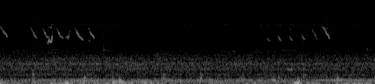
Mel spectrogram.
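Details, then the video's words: Chicken chicks about three weeks old peep in two bursts of sharp, high, falling chirps separated by a quiet gap, with low rumbling noise and a faint hum behind them. "Chicks Chirping Sounds 2 - Baby Chicken Sounds Over 20 Minutes - Incubator Sound Helps Chicks Hatch"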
